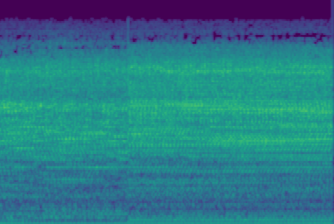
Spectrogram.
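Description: A compact diesel tractor engine runs.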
